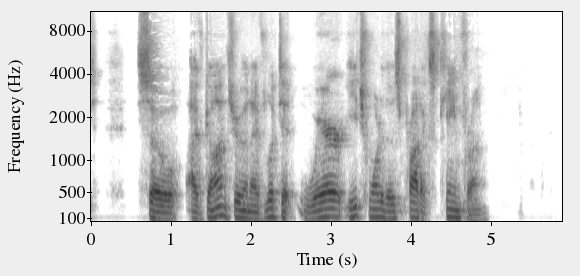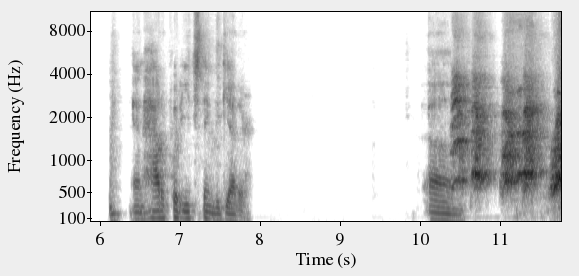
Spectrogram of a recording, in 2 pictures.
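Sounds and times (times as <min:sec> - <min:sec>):
speech: 0:00.6 - 0:05.0, 0:06.1 - 0:08.0, 0:10.1 - 0:10.7
dogs barking: 0:10.4 - 0:11.7.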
